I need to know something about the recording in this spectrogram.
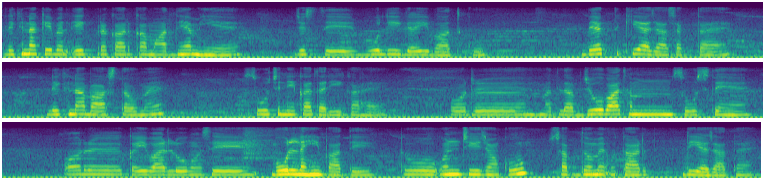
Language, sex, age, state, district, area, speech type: Hindi, female, 18-30, Madhya Pradesh, Narsinghpur, rural, spontaneous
